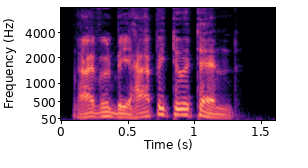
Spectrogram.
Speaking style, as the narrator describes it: Cormac Ranasvari said stiffly

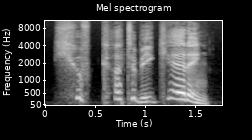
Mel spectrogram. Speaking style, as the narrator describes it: I exclaimed

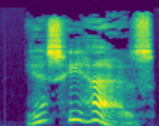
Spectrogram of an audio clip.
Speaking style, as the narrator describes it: the underpriest agreed far more calmly than he felt

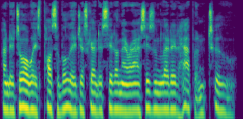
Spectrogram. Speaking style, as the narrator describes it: Clintan said flatly

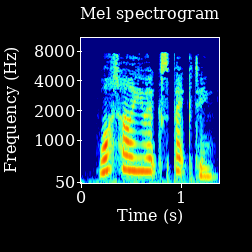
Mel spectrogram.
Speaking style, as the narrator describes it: I asked slightly nervously

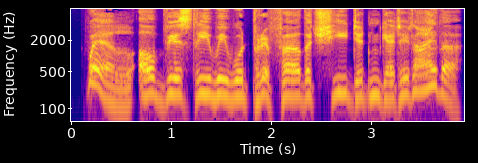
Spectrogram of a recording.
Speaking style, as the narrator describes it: said Dumbledore calmly

